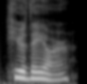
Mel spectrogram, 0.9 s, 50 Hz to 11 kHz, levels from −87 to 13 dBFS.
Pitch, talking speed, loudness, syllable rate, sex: 200 Hz, 205 wpm, -16 LUFS, 8.2 syllables/s, female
